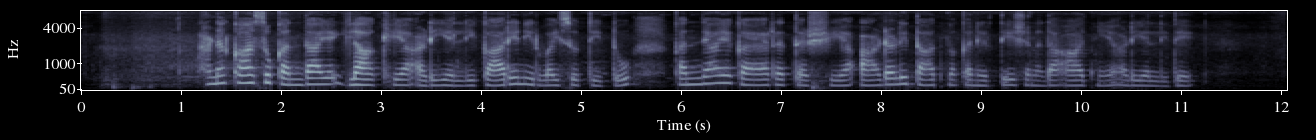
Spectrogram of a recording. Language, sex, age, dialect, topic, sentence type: Kannada, female, 25-30, Coastal/Dakshin, banking, statement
